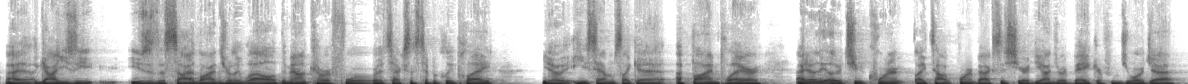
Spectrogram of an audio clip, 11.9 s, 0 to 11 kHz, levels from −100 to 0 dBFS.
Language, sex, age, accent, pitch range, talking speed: English, male, 20-39, American, 125-145 Hz, 200 wpm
